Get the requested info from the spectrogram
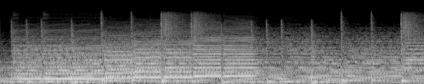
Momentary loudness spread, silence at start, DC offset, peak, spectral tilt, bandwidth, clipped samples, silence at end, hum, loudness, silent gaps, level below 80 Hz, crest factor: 6 LU; 0 s; under 0.1%; 0 dBFS; -6 dB/octave; 12.5 kHz; under 0.1%; 0 s; none; -13 LUFS; none; -32 dBFS; 12 dB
